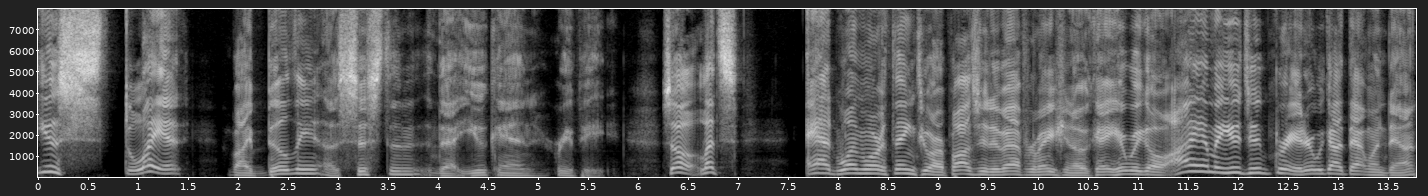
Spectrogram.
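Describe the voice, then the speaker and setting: Delivery comes at a fairly slow pace. Pitch swings across a very wide range. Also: man, fairly high pitch for a man, very clean recording, silent background. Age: 80s+. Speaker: YouTube creator and pastor. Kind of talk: motivational talk.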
